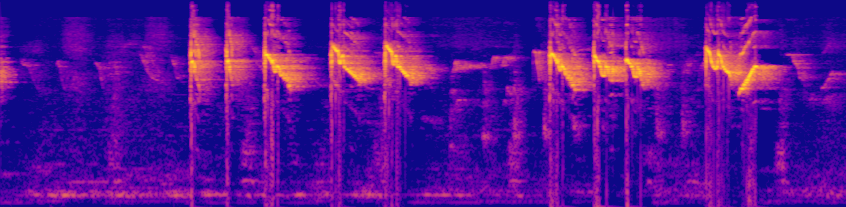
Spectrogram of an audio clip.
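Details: Excited white-eye song meant as bait to challenge rivals: dense clusters of high, piercing chirps sweeping downward, some ending in a brief flat whistle, with faint soft sounds below.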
